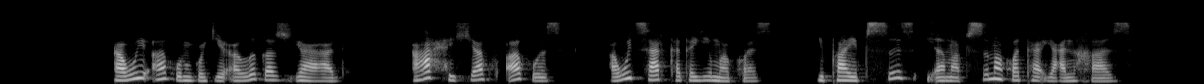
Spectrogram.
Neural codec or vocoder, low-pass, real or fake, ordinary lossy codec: codec, 16 kHz, 2 kbps, X-Codec, HuBERT features, trained on LibriSpeech; 7.2 kHz; fake; Opus, 32 kbps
